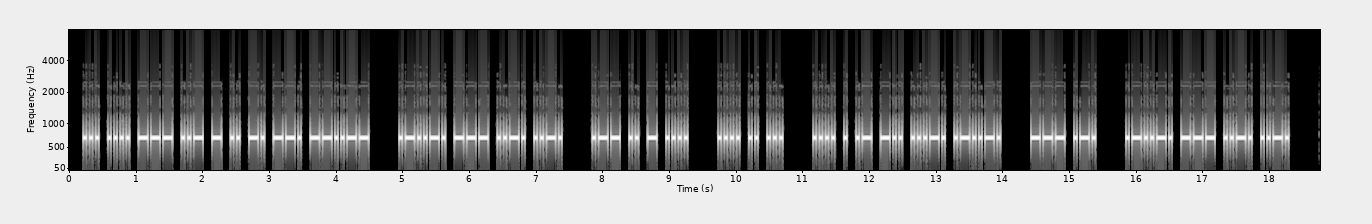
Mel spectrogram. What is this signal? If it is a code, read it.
Morse code, heard as a keyed tone, about 27 wpm, 700 Hz. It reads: SHOUTING, "OFF WITH HIS HEAD<SN>" OR "OFF
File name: 08-Chapter-08 26 WPM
